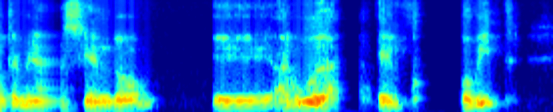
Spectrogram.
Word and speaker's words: COVID: estos últimos meses, que la pronunciación más extendida es COVID, es decir, una pronunciación aguda y no grave.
